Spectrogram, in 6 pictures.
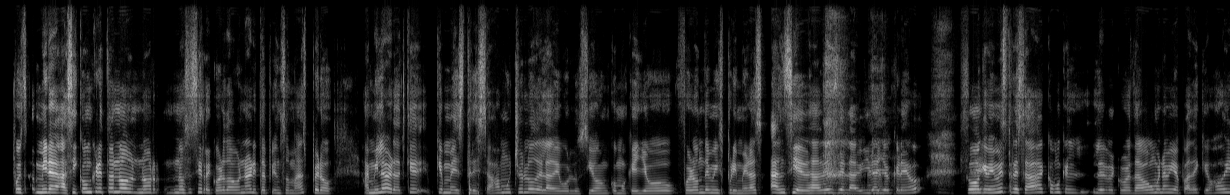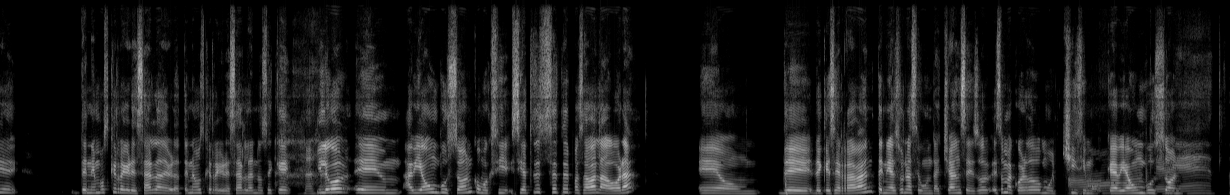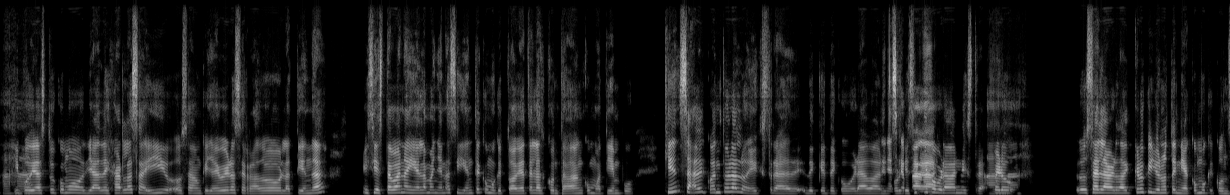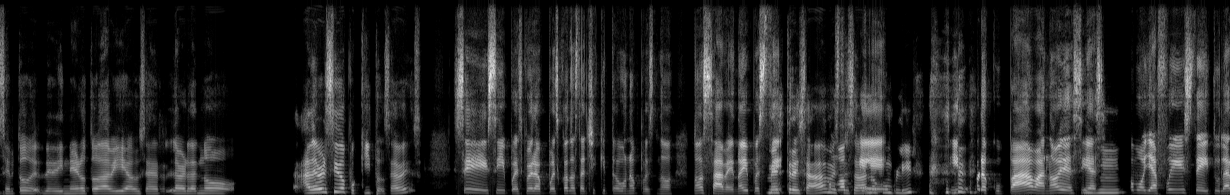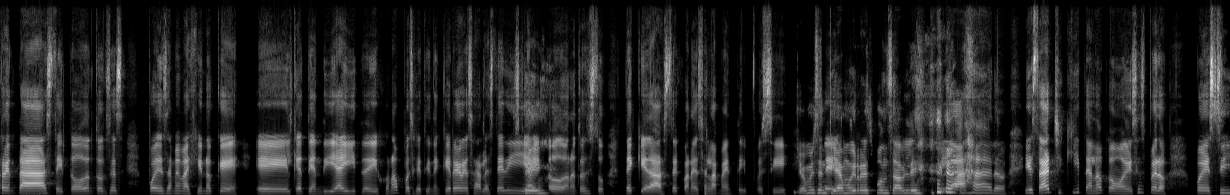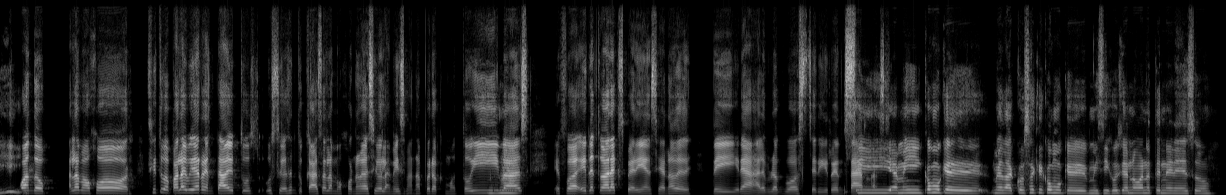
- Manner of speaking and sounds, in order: laugh; chuckle; laugh; drawn out: "Claro"; chuckle
- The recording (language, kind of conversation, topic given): Spanish, podcast, ¿Qué recuerdas de cuando ibas al videoclub a alquilar películas?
